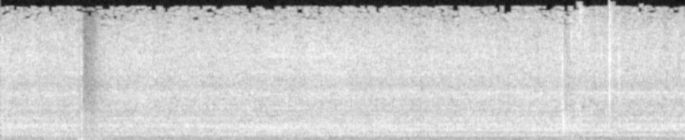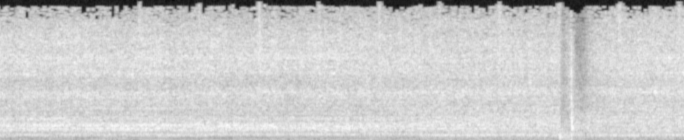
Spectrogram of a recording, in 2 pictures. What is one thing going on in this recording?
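A metal tray scrapes and clatters against a metal frame.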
